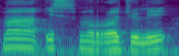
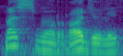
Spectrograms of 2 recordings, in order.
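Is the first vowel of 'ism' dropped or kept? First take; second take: kept; dropped. First: The vowel of 'ism' is kept as separate. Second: The vowel of 'ism' is dropped and words merge. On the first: "kalau nggak memakai kaidah hamzah wasl" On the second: "karena memakai jadinya masmur rajuli"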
